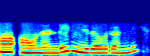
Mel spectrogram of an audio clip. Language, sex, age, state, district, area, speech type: Telugu, female, 18-30, Andhra Pradesh, Annamaya, rural, conversation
